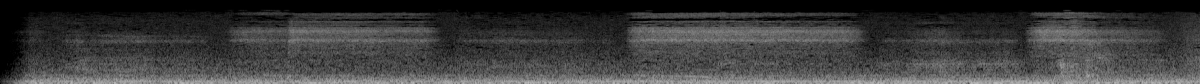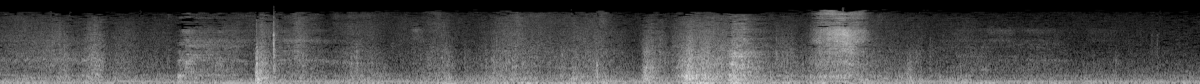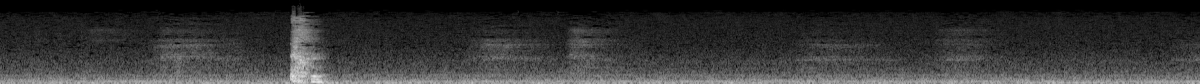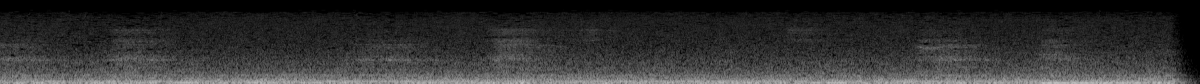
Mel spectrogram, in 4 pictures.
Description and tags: Moving while I sleep. I didn't switch off my Olympus WS-100 so it was recorded.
